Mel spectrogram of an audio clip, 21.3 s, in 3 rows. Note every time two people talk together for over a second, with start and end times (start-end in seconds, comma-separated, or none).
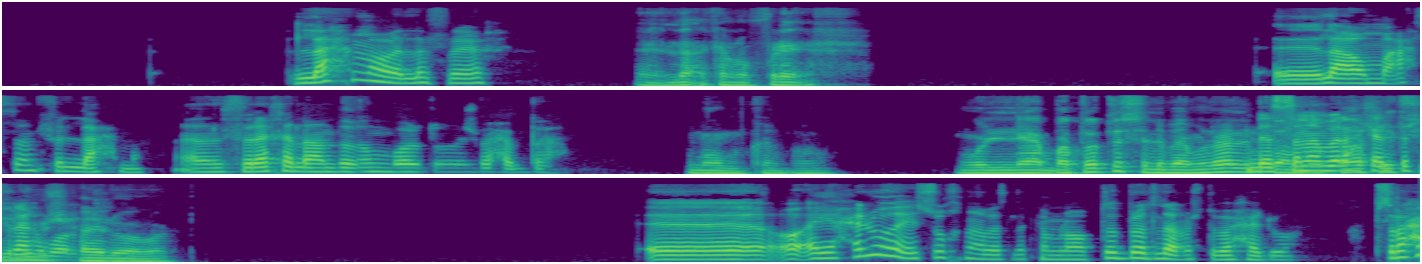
13.4-14.7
